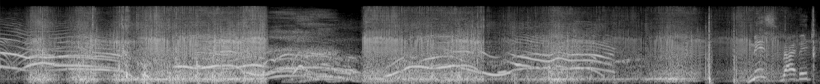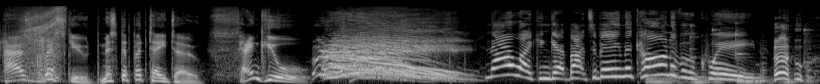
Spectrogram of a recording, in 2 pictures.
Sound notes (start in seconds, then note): 0.0 both screaming; 3.1 crowd gasps; 4.9 screaming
